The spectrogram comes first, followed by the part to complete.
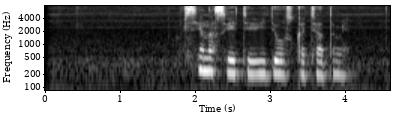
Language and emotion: Russian, neutral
